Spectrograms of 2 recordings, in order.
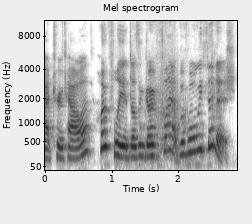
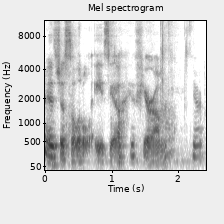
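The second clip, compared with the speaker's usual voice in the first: whispering; 10 dB quieter than usual. Real, not acted. Soft aside to viewers.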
